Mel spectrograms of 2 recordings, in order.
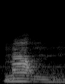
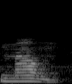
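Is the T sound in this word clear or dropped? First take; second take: dropped; dropped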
